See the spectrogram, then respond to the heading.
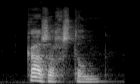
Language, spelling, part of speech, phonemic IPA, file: Dutch, Kazachstan, proper noun, /ˈkaːzɑxˌstɑn/, Nl-Kazachstan.ogg
- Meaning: Kazakhstan (a country in Central Asia and Eastern Europe)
